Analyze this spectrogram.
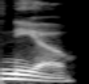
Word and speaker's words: NdFeB: More precisely, it's a sintered alloy of neodymium, iron and boron, which the industry writes as NdFeB, and everyone pronounces as Neo.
